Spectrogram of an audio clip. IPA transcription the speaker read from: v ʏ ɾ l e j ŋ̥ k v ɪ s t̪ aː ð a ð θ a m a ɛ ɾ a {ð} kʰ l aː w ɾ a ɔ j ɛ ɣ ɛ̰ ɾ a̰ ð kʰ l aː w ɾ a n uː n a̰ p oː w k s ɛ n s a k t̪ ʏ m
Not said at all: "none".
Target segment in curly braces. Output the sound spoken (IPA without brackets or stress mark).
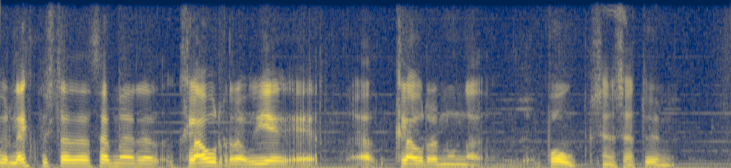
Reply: ð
